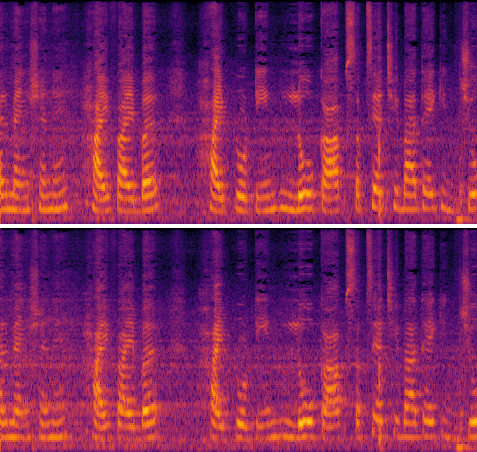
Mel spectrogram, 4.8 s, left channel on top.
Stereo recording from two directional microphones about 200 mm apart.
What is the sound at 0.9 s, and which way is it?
A woman's voice, 40° left (ahead or behind).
